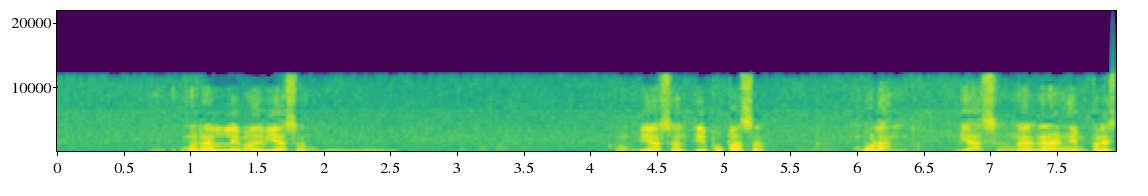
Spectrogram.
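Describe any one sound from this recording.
A middle-aged man speaks firmly into a microphone, with pauses between phrases.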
